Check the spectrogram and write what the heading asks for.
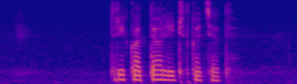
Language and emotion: Russian, neutral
